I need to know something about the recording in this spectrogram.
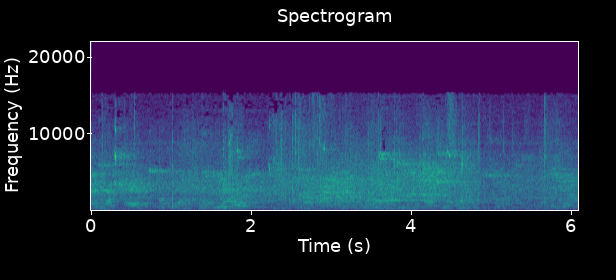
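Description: A basketball bouncing on a hardwood gym court, with the chatter of many people in the echoing hall.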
